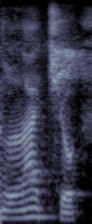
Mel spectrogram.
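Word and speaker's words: Latium: Só que em latim, normalmente a letra C, hoje em dia, é pronunciado como T, né, Látio.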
